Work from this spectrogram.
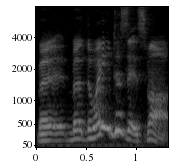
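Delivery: voice cracking. Talking about another trader's approach, voice cracking. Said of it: "voice crack there".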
